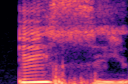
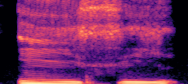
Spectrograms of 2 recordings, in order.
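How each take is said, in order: First: The first syllable is high, the second low. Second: Both syllables are on a low tone. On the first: It means smell. "which is high, low" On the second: It means blindness. "low, low, blindness"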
